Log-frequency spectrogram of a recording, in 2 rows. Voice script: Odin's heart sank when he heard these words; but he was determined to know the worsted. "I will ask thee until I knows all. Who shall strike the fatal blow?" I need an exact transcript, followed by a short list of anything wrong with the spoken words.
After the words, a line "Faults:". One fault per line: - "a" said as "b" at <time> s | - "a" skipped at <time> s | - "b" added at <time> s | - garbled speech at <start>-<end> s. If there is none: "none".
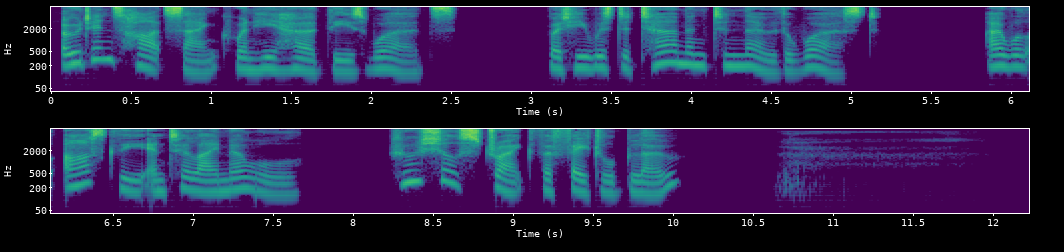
Odin's heart sank when he heard these words; but he was determined to know the worst. "I will ask thee until I know all. Who shall strike the fatal blow?"
Faults:
- "worsted" said as "worst" at 4.6 s
- "knows" said as "know" at 7.2 s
